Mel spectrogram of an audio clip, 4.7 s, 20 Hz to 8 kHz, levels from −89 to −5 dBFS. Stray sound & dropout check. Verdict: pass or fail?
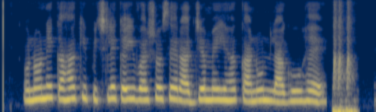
fail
